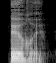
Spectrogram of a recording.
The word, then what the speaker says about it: heureux: So let's start with the masculine form of the adjective heureux. Heureux. First, very important, the H is silent in French, so don't pronounce it. Next, the letters E and U in that word are pronounced E. E.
